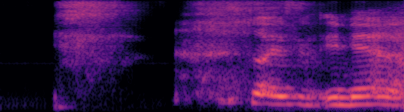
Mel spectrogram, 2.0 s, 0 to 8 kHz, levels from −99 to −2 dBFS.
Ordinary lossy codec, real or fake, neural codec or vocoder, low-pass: none; fake; codec, 16 kHz, 4 kbps, X-Codec, HuBERT features, trained on LibriSpeech; none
